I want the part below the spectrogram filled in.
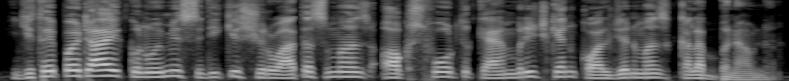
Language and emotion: Kashmiri, neutral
